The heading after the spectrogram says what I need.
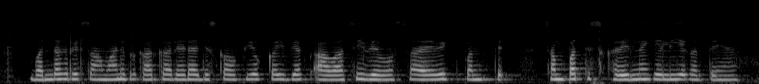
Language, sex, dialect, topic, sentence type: Hindi, female, Kanauji Braj Bhasha, banking, statement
